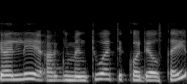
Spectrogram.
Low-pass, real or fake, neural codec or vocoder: 7.2 kHz; fake; codec, 16 kHz, 0.9 kbps, LongCat-Audio-Codec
